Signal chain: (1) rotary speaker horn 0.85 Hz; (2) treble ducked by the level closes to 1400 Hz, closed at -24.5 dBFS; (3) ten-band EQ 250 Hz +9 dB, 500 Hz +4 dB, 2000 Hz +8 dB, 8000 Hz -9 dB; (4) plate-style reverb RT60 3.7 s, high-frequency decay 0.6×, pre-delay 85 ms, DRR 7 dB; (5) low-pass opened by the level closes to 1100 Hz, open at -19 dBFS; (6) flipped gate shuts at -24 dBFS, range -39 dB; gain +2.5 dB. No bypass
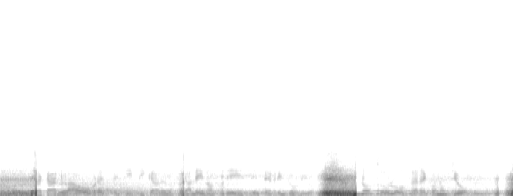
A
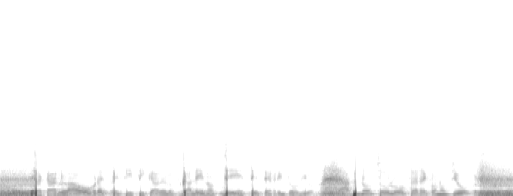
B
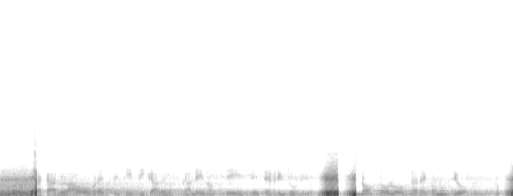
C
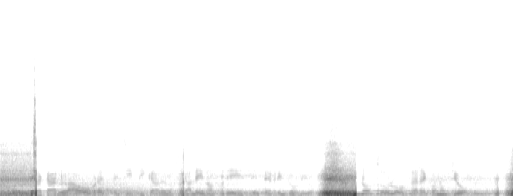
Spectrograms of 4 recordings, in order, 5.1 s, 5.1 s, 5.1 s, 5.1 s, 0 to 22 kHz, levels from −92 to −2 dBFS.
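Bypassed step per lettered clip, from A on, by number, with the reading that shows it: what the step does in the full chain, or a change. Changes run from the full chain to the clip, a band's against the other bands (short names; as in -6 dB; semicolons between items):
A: 4, momentary loudness spread change -2 LU; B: 1, 1 kHz band +2.5 dB; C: 5, 2 kHz band +3.5 dB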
